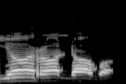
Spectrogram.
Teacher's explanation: यह सभी चारों व्यंजन सघोष अल्पप्राण होते हैं।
